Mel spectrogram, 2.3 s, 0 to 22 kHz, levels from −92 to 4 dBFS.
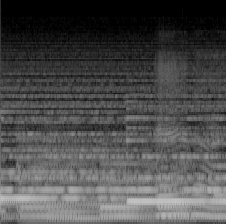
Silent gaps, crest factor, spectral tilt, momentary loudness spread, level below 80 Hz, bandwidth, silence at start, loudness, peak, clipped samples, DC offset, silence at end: none; 10 dB; -7 dB/octave; 7 LU; -54 dBFS; 10.5 kHz; 0 s; -25 LUFS; -14 dBFS; under 0.1%; under 0.1%; 0 s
